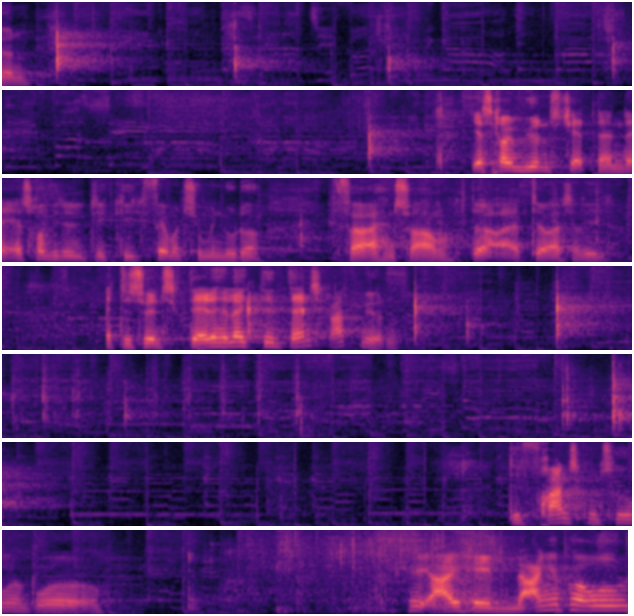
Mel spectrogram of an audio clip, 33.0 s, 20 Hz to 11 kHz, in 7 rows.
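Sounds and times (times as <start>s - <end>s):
quiet background music: 0.0s - 33.0s
knife chopping on wooden board: 0.4s - 0.9s, 1.7s - 2.0s, 2.8s - 3.2s, 4.5s - 4.8s, 7.4s - 7.8s, 15.9s - 16.6s, 17.2s - 21.4s, 23.0s - 24.0s.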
